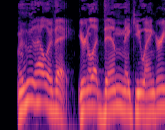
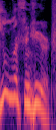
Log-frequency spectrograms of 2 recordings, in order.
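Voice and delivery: put-on higher, snappish old man scolding; mock snap; 6 semitones higher than usual. Old politician snapping at a heckler, mock angry. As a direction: bark it like a cranky old politician. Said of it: "snap at them".

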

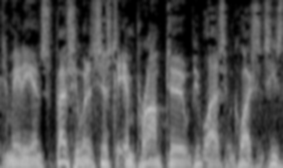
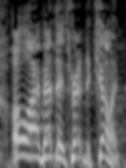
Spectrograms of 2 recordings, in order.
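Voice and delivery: mock speculation; 7 semitones higher, faster than usual. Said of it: "You can't just speculate and go".

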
